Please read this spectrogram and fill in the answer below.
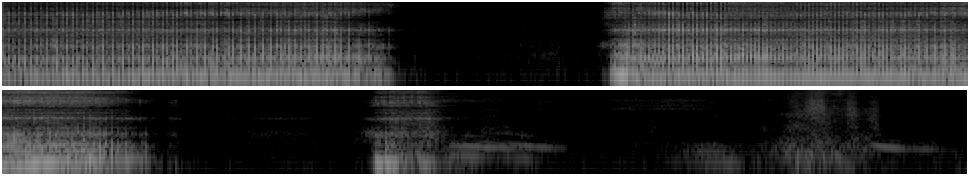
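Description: Long, loud, rough snoring breaths with silent gaps between them, then softer snorting breaths. Heavy sleep snoring.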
